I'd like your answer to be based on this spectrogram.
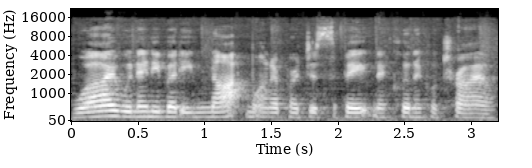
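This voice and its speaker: A woman at a fairly quick pace with music in the background. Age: 60s. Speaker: clinical trial participant. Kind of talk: testimony.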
